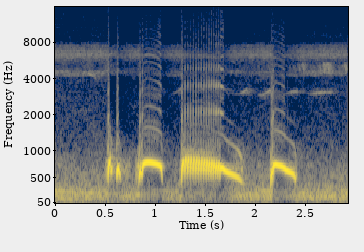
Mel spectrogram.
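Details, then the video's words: Spotted dove delivering a 'kuk 1' phrase: a quick double note, a short coo, one long falling coo, then a final short coo. Clear and close, with low background noise. "Suara Burung Kicau Terkukur Gacor KUK 1"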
